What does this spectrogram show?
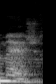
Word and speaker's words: México: O nome do país, México. Esse X vai se pronunciar também com rota, México. Não vai ser México, vai ser México.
